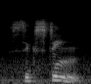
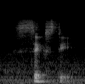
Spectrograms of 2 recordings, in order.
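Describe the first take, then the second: First: "sixteen" with a long, stressed second syllable; stress on TEEN. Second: "sixty" with a stressed first syllable and short "ty". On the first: Teacher contrasts it with sixty, stress on final TEEN. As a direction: lean on the end: six-TEEN. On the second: Teacher contrasts it with sixteen, stress on first syllable SIX. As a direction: hit the start: SIX-ty. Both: Shown as a demonstration. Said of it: "ó a diferença".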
